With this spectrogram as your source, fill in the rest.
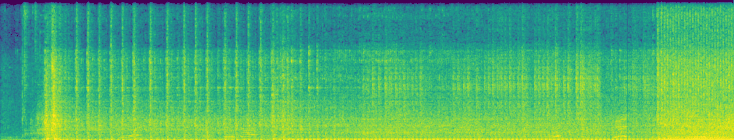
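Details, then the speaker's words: Full-suspension go-kart first run, small engine started choked after a pull: fast, rattly metallic slapping over the running engine as the drive chain strikes the chain guard; guard to be removed. "Good first run, but the chain's hitting something, the chain guard."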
